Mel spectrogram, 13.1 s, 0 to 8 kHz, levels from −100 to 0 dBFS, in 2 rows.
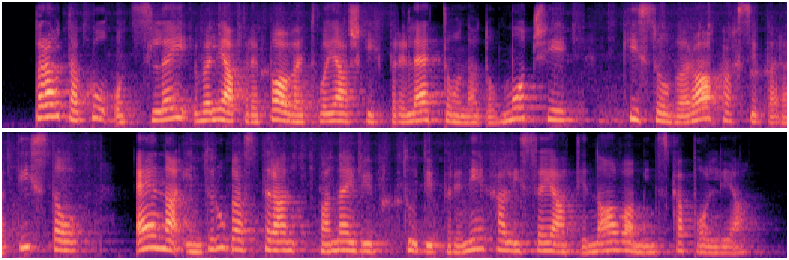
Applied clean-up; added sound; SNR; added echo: neural separator model SepFormer DNS4.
